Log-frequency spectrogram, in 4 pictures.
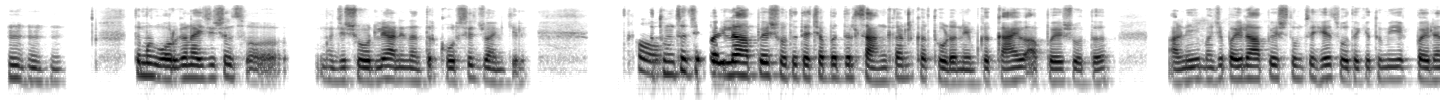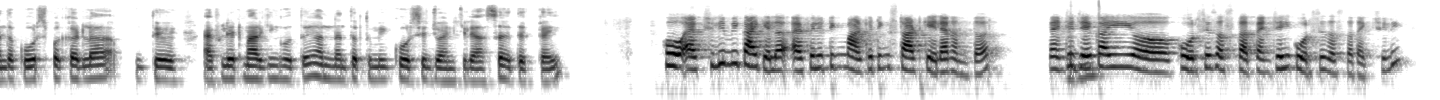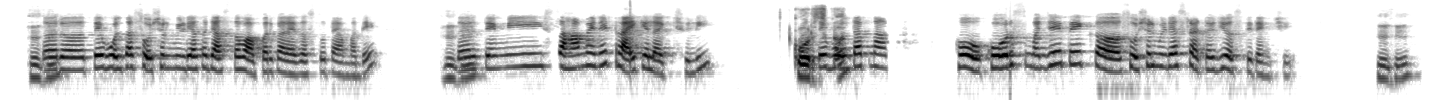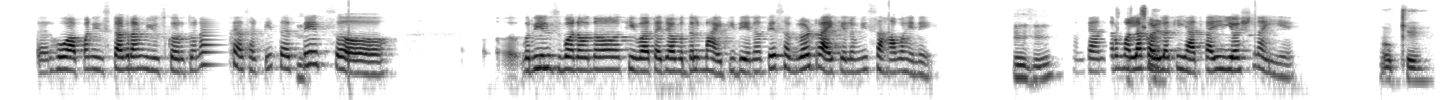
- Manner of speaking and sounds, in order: in English: "ऑर्गनायझेशन्स"; tapping; static; in English: "एफिलिएट मार्केटिंग"; in English: "एफिलिएटिंग मार्केटिंग"; distorted speech
- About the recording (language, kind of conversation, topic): Marathi, podcast, कोणत्या अपयशानंतर तुम्ही पुन्हा उभे राहिलात आणि ते कसे शक्य झाले?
